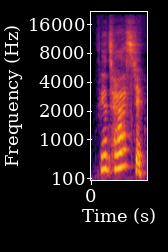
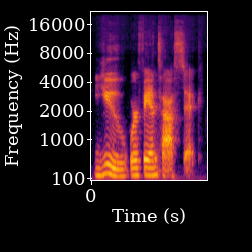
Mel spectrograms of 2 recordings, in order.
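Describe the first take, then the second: First: High, choked-up repeat; emotional echo. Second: Said in the usual way. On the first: A narrator's reading. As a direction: echo the praise, overwhelmed. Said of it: "so emotional she could barely talk".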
